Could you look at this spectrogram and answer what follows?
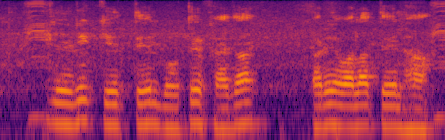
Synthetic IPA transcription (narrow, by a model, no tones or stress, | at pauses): d͡ʒeːɽiket̪eːlbɐɦʊt̪efʰaːd̪a | pəɾeʋaːlat̪eːlɦãː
